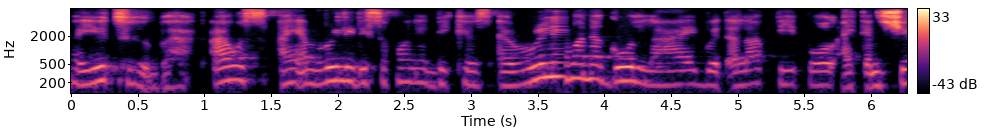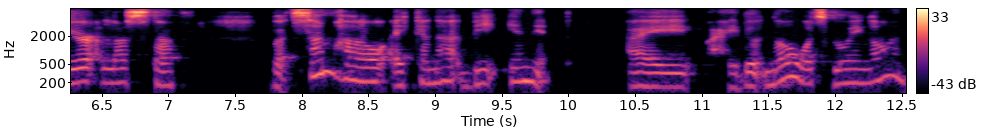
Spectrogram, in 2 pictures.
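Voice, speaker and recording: The voice is somewhat breathy, moving at a moderate pace with ordinary pitch variation. The sound is dry and close, with no echo. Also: woman, medium pitch for a woman. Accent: strong Filipino. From Philippines, Cebu. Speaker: cooking vlogger. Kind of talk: casual live stream chat. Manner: halting, many fillers.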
